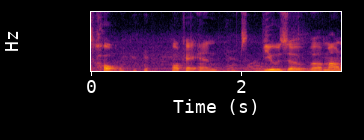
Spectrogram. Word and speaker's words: Hoh: a Rachel Ranger Rachel first I need to know how to pronounce the river hole okay I've been calling it hack its hole okay and views of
